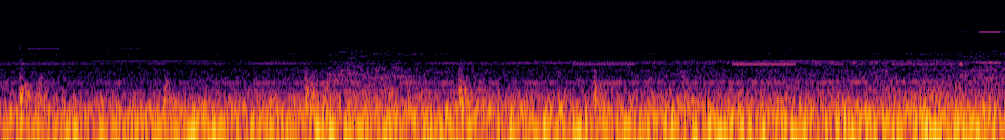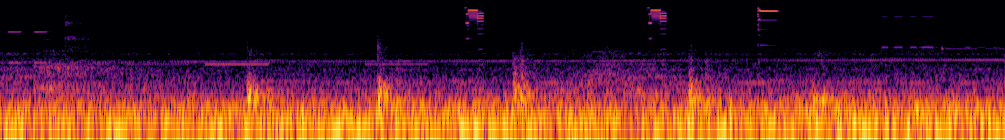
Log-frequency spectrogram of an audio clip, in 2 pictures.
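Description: Steady low rumble of a starship bridge's background hum, with faint electronic console tones and a few soft clicks near the end.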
